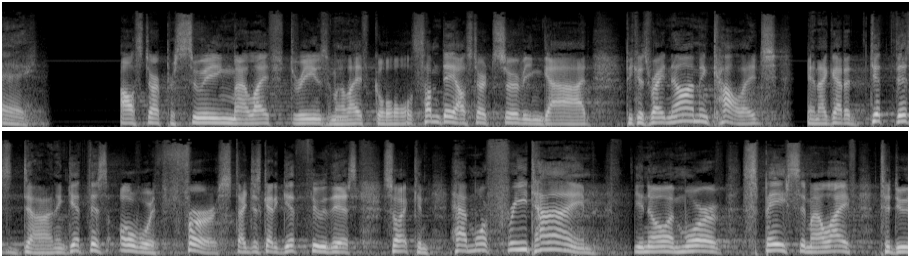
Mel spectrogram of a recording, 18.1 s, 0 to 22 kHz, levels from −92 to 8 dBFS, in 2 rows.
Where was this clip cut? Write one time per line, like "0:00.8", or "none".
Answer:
none

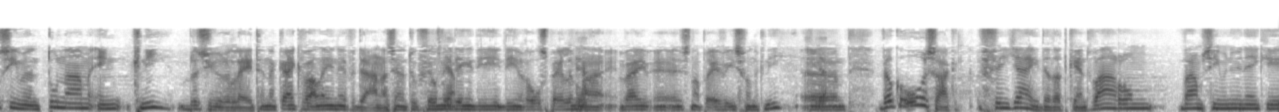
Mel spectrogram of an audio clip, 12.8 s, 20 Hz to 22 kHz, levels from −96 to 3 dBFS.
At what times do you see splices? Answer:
0:11.7

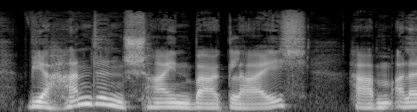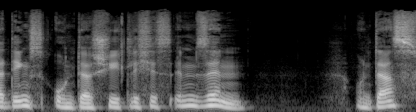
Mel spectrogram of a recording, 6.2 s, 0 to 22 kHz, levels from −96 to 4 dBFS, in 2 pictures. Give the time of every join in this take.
none

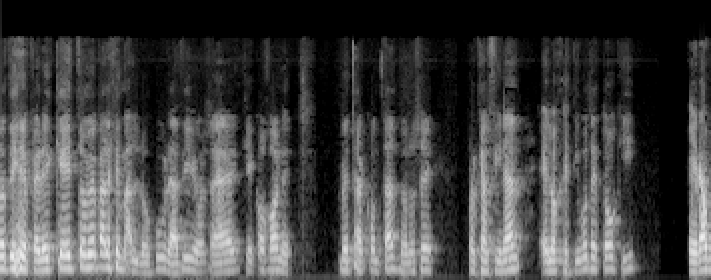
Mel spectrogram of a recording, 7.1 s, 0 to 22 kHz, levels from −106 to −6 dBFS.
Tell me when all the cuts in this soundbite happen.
none

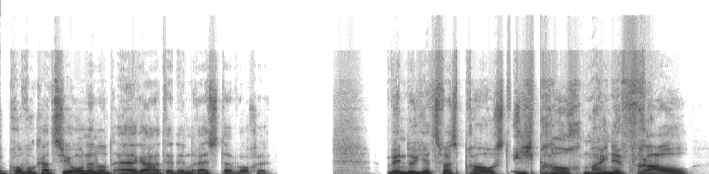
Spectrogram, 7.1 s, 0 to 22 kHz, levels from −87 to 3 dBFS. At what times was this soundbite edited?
0:05.1

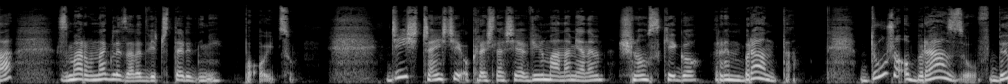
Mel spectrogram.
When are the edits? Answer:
0:03.8
0:08.6

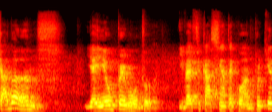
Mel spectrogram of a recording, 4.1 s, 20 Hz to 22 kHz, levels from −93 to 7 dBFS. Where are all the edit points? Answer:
0:01.2

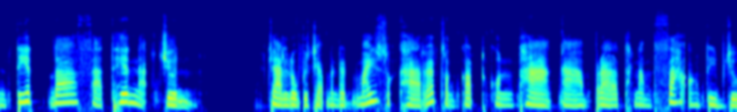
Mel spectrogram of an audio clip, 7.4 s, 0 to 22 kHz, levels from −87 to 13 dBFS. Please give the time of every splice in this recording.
none

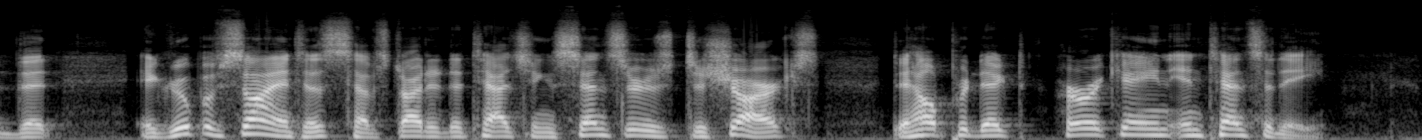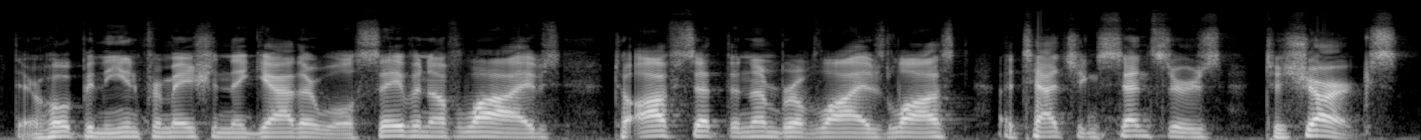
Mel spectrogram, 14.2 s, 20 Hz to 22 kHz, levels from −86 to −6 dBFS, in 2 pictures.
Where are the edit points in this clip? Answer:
none

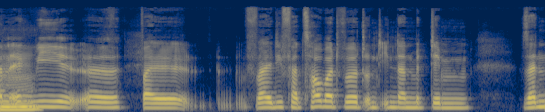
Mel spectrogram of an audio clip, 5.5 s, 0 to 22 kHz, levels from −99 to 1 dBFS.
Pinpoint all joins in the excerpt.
0:01.4

